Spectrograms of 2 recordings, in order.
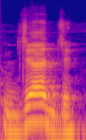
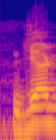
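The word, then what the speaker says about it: judge: डी को silent कर देंगे। हम इसको बुलाएंगे नहीं। उसे क्या बोलेंगे हम? जज। जड नहीं जज।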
